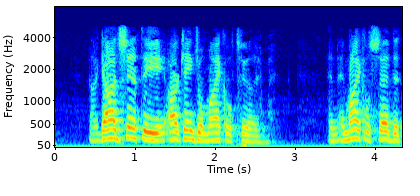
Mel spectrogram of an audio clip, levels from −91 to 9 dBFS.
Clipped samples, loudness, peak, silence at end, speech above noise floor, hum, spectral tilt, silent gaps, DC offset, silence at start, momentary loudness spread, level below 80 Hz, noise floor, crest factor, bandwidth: under 0.1%; -22 LUFS; -8 dBFS; 0 s; 39 dB; none; -12 dB/octave; none; 0.3%; 0.45 s; 18 LU; -52 dBFS; -60 dBFS; 16 dB; 5.4 kHz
